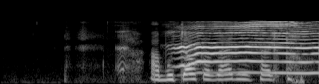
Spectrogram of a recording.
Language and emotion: Russian, neutral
